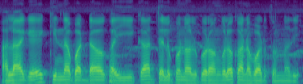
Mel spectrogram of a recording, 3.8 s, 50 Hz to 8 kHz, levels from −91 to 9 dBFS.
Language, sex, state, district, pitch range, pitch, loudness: Telugu, male, Telangana, Mahabubabad, 100-110 Hz, 105 Hz, -18 LUFS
